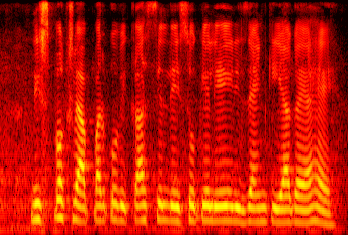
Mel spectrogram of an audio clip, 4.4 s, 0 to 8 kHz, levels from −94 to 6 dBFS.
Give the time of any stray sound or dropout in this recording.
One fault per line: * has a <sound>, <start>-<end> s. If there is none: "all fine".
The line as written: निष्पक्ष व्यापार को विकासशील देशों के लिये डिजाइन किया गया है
all fine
